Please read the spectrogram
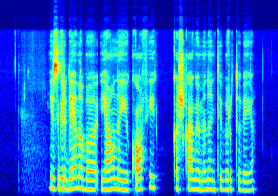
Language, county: Lithuanian, Vilnius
